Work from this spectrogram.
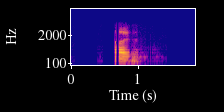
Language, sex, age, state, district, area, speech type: Santali, male, 45-60, Jharkhand, East Singhbhum, rural, conversation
